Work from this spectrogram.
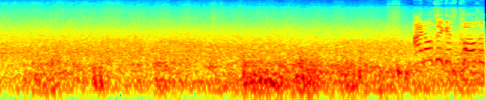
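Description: A storm in the Syberia game world: steady broadband rush of wind and rain with low rumbling thunder swelling midway, loud and continuous, with a brief higher-pitched whistling or creaking tone near the end.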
